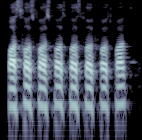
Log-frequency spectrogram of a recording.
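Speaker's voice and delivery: Fast rattled off quick and clipped; fast drill. Shown as a demonstration. Coach demonstrates the fast drill for students. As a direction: fire off each fast rapidly. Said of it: "उसी tone के साथ बोलना है".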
